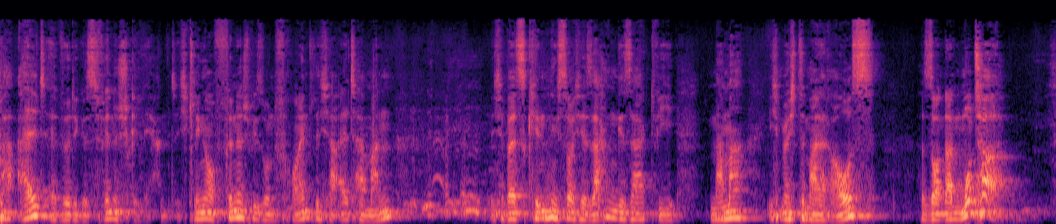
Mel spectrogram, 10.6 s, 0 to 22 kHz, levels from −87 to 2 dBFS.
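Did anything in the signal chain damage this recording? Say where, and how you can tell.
No, none of the stages from capture through playback left any audible damage anywhere in this clip.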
